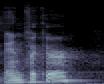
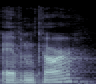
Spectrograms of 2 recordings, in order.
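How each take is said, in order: First: The name is said like 'en-vi-car'. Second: The name is said like 'e-ven-car'. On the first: The speaker calls it wrong. "I keep reading it as Envicar" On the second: The speaker calls it right. "instead of Evencar"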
